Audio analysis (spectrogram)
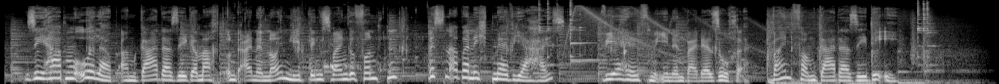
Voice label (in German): Funkspot; Wein vom Gardasee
